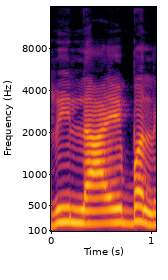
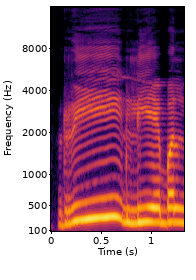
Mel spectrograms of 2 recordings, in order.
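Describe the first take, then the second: First: The second syllable sounds like 'lie'. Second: The second syllable sounds like 'lee'. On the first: The speaker calls it right. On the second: The speaker calls it wrong.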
